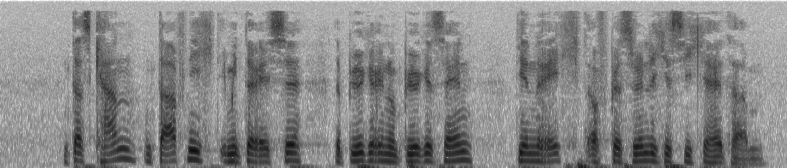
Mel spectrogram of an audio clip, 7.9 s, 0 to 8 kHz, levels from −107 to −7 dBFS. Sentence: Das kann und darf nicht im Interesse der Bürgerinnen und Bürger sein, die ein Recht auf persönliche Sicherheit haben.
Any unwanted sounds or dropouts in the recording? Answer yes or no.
no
